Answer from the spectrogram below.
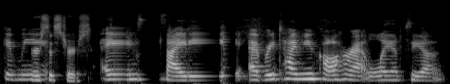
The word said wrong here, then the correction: Atalantia: What's her name? People are gonna listen to this and be like, they're wrong. What's her name? How do you say it? Atalantia.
